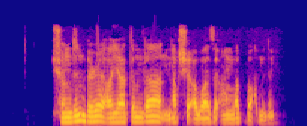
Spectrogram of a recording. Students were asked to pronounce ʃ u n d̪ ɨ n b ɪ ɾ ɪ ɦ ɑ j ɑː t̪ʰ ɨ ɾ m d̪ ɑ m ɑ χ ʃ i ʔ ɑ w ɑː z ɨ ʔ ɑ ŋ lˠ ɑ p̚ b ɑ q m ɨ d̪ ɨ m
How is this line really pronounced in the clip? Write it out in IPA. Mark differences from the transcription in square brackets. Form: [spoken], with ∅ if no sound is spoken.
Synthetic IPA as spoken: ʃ u n d̪ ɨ n b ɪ ɾ ɪ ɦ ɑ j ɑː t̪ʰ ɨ [∅] m d̪ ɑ [n] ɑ χ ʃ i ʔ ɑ w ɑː z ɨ ʔ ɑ ŋ lˠ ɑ p̚ b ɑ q m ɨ d̪ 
